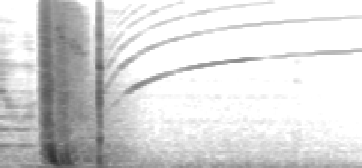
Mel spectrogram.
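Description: Sound-effect sting: a sharp hit followed by a second click, then a whistle-like tone that glides upward and fades away.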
